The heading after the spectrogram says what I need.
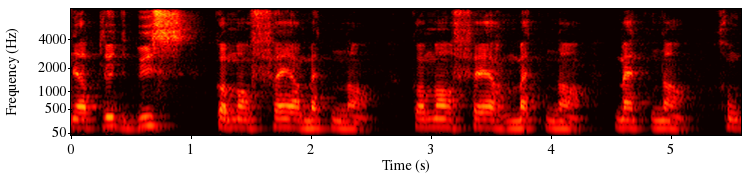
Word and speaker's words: maintenant: phát âm mạnh, và chữ maintenant cũng vậy, có ba âm tiết maintenant 1 2 3 thì chỉ còn hai thôi, và chữ bờ này cũng không còn nữa.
